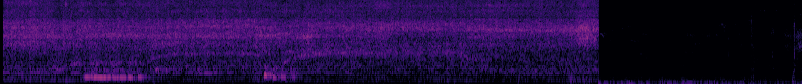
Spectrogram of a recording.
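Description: Electric toothbrushes buzzing with a steady hum over a hiss, with a couple of short muffled voice sounds. The hum cuts off abruptly about nine seconds in, leaving only a faint low wind rumble.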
